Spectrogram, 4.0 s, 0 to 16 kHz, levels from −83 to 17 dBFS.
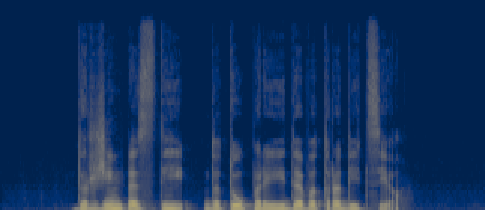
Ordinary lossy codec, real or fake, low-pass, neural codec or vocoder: none; fake; 14.4 kHz; autoencoder, 48 kHz, 32 numbers a frame, DAC-VAE, trained on Japanese speech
